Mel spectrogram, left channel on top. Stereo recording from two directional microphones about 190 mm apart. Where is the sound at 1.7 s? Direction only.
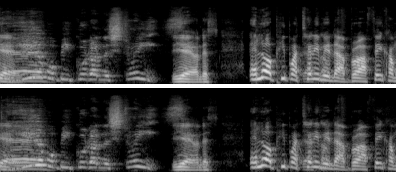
40° left (ahead or behind).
